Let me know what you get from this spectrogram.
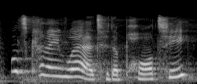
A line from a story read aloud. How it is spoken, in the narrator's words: asked Daisy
